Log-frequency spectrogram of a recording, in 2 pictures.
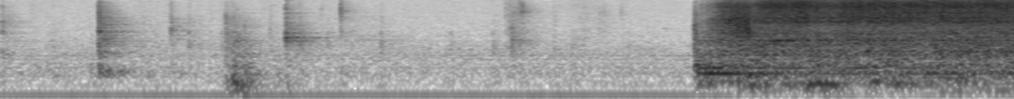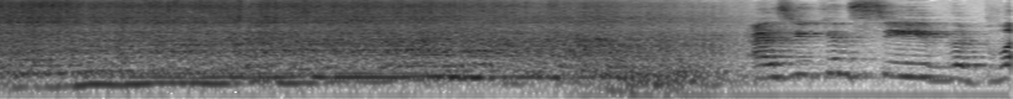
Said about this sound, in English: we're going to put the lid on nice and tight and turn this on high.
